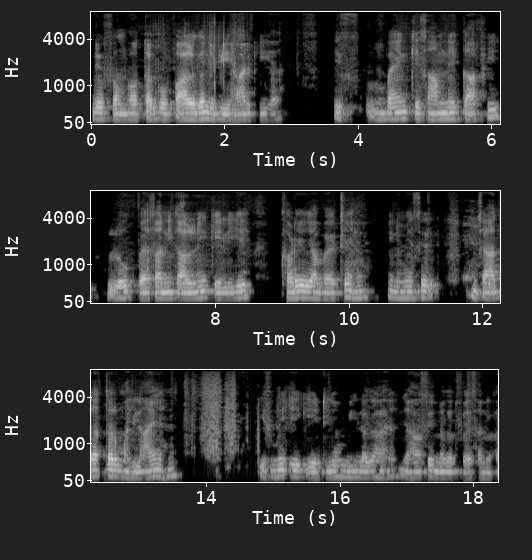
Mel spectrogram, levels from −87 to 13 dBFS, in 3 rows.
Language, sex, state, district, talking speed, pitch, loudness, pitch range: Hindi, male, Uttar Pradesh, Gorakhpur, 125 wpm, 115 Hz, -21 LUFS, 110-120 Hz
